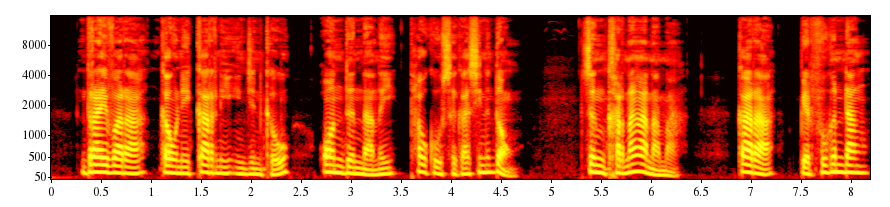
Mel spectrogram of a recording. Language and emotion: Bodo, fearful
